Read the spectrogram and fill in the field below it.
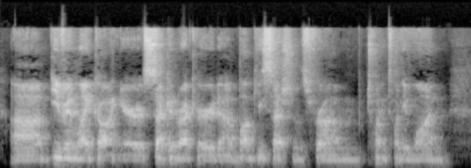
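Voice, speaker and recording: This speaker moves at a fairly quick pace with a Canadian accent. There is noticeable background noise. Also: man. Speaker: podcast host. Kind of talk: casual interview chat.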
